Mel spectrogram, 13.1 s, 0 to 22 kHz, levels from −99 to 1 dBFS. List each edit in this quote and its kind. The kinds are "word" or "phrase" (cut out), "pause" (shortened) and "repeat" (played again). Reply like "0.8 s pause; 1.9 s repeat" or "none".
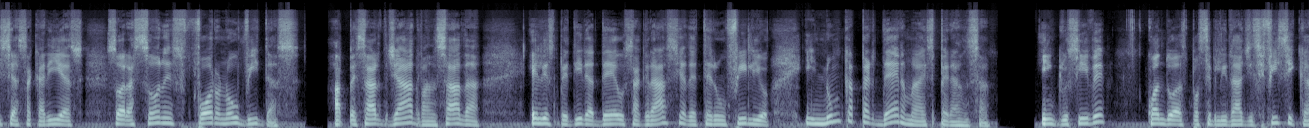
1.1 s word; 3.2 s pause; 3.8 s word; 4.2 s word; 5.6 s phrase; 10.1 s pause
